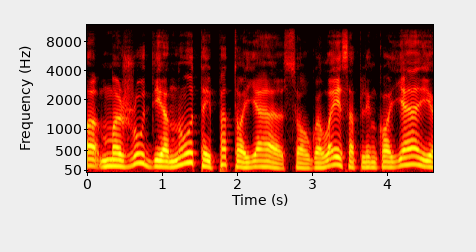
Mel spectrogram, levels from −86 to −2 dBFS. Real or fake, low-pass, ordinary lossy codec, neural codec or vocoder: fake; 10.8 kHz; Opus, 64 kbps; autoencoder, 48 kHz, 128 numbers a frame, DAC-VAE, trained on Japanese speech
